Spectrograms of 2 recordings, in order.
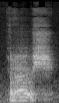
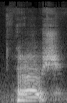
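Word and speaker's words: רֹאשׁ: Rosh. Rosh.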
